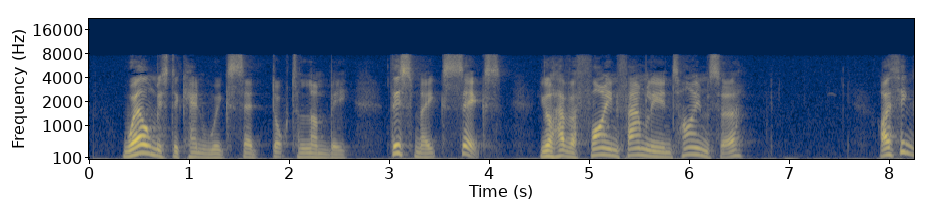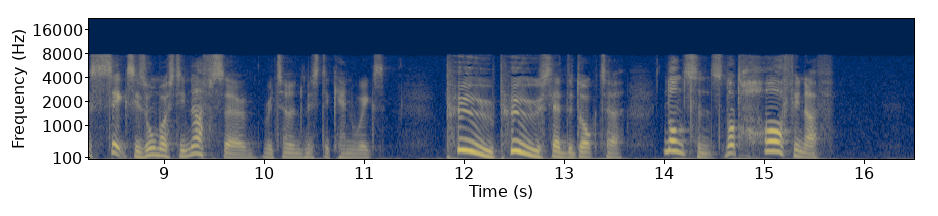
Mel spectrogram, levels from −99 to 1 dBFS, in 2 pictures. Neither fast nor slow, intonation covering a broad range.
No: slow, 130 wpm; wide, 8.7 semitones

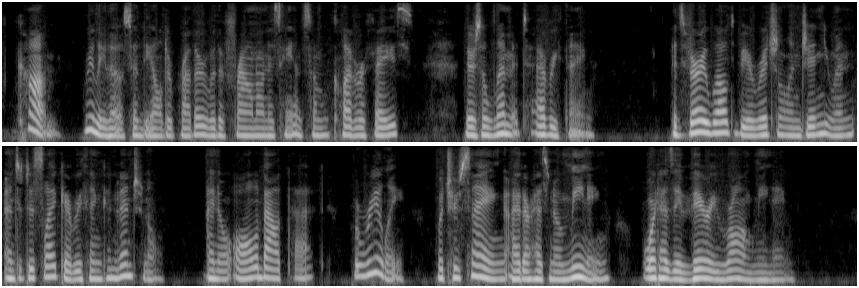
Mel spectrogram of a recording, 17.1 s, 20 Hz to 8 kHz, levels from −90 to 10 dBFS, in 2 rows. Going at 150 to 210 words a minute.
Yes: average, 185 wpm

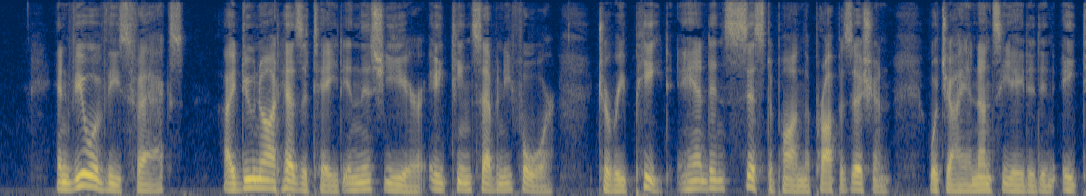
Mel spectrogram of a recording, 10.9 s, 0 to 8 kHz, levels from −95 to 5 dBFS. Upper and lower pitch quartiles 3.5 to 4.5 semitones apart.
Yes: average, 4.2 semitones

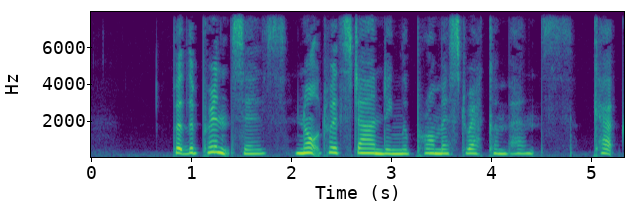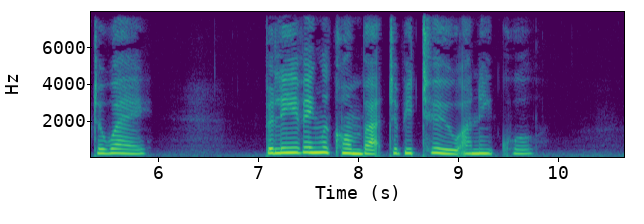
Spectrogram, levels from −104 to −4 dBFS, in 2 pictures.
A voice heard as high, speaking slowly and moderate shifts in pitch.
No: high, 230 Hz; slow, 95 wpm; narrow, 2.3 semitones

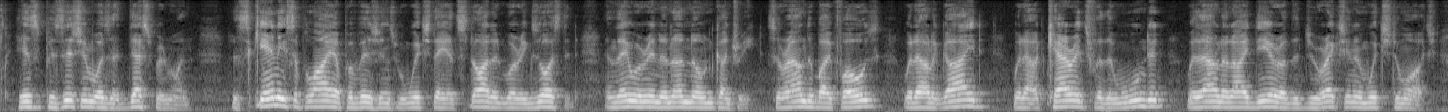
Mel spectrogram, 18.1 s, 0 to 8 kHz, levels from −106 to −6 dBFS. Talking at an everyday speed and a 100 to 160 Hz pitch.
Yes: average, 150 wpm; medium, 140 Hz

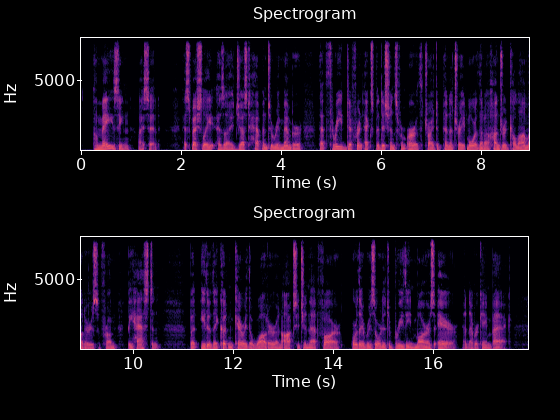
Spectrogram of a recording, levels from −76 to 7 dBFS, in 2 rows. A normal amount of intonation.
Yes: average, 4.2 semitones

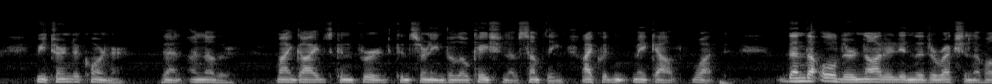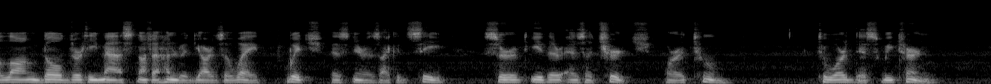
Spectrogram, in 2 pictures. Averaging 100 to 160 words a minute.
No: average, 170 wpm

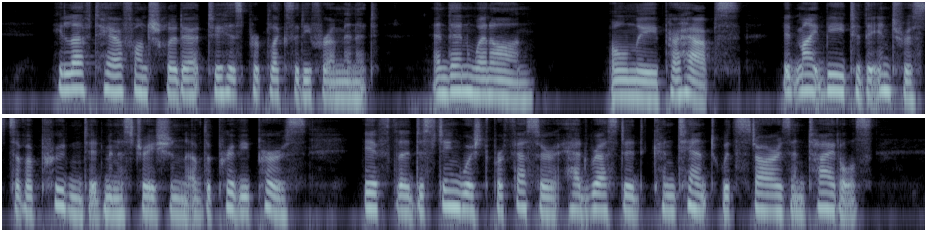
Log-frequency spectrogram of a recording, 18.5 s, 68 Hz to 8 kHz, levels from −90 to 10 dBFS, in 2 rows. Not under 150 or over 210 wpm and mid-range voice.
No: slow, 135 wpm; medium, 150 Hz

